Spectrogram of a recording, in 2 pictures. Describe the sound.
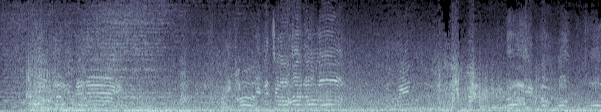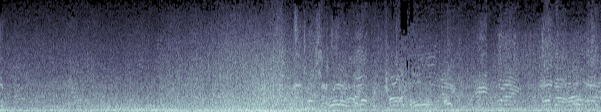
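Waves wash and wind gusts as a boat sails across a lake, a dense, continuous rushing noise that stays loud throughout, with a voice speaking over it.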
